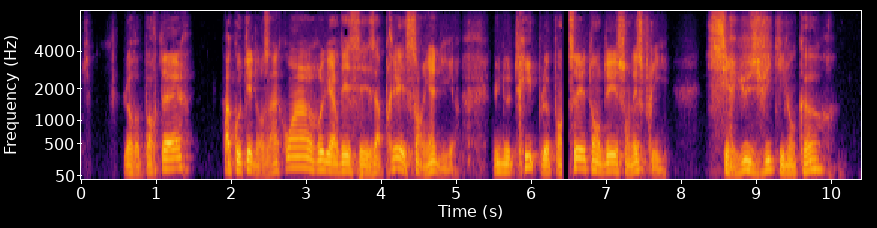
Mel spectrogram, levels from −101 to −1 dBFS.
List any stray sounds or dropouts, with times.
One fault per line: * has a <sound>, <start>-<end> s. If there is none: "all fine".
* has a dropout, 6.4-6.5 s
